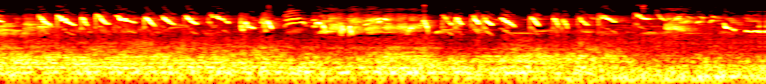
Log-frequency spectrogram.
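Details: Buxtoni white-eye, a Pleci male kept as a songbird, giving lively open-beaked 'ngalas' forest-style song. Rapid, high twittering runs of sharp, slurred notes pour out almost nonstop, over a low background rumble.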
